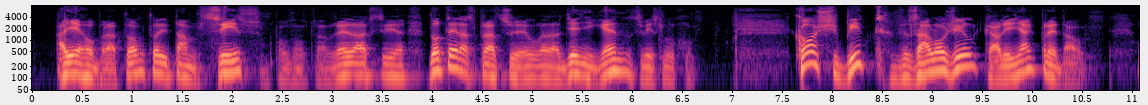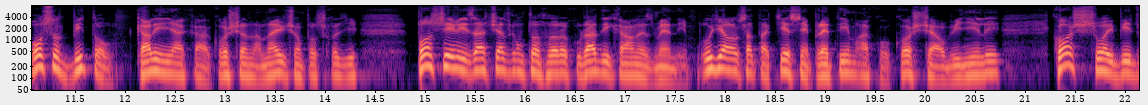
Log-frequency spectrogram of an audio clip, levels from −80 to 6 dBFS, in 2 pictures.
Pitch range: 115-150 Hz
